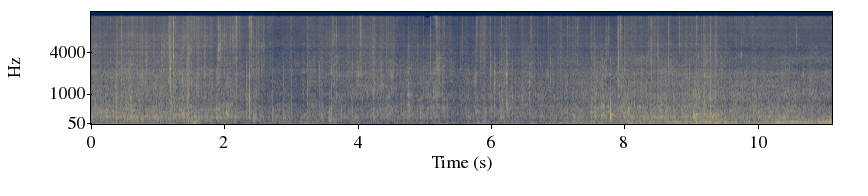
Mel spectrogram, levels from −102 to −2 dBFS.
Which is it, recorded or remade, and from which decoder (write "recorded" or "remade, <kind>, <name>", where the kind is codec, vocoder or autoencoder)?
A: remade, codec, SNAC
